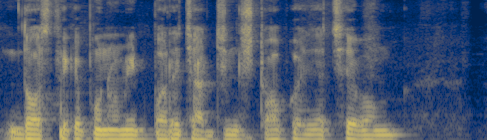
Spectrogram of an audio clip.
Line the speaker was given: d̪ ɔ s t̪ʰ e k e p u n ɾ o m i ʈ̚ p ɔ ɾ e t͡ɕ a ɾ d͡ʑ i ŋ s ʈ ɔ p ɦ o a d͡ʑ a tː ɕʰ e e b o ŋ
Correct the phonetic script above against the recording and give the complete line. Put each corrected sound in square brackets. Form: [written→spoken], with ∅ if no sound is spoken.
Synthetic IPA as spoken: d̪ ɔ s t̪ʰ e k e p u n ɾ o m i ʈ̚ p ɔ ɾ e t͡ɕ a ɾ d͡ʑ i ŋ s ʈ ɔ p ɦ o [a→e] d͡ʑ a tː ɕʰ e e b o ŋ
